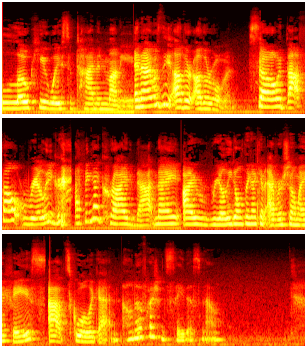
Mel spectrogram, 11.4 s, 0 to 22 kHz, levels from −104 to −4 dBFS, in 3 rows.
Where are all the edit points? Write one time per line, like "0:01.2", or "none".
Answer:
0:01.6
0:04.7
0:06.0
0:09.0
